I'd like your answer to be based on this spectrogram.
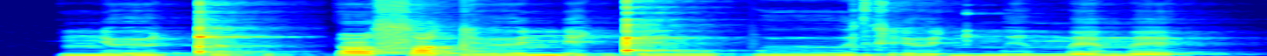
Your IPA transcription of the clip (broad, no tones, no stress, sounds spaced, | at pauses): n ʏː ǃ ʏ p | ɪ sˤ ɜ d ʏː n ɪː ǃ ɪː w u p ɯː d r ʏː d m ɪː m ɛ m ɛ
